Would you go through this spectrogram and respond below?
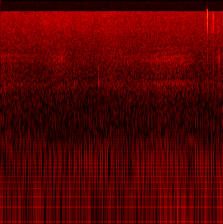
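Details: Domestic cat described as small and sweet, purring close by: dense low rumbling pulses held without a break, quiet and steady, with only faint high hiss in the background.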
